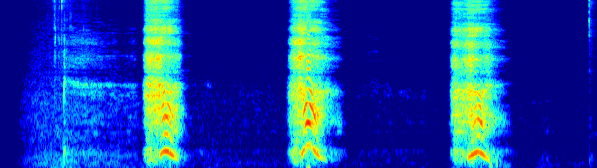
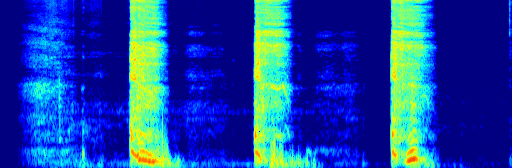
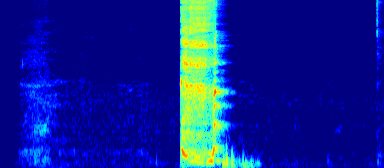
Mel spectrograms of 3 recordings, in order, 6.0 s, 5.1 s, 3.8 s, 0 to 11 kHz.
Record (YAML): exhalation_length: 6.0 s
exhalation_amplitude: 32768
exhalation_signal_mean_std_ratio: 0.33
three_cough_length: 5.1 s
three_cough_amplitude: 32768
three_cough_signal_mean_std_ratio: 0.36
cough_length: 3.8 s
cough_amplitude: 32768
cough_signal_mean_std_ratio: 0.26
survey_phase: beta (2021-08-13 to 2022-03-07)
age: 45-64
gender: Female
wearing_mask: 'No'
symptom_none: true
smoker_status: Never smoked
respiratory_condition_asthma: false
respiratory_condition_other: false
recruitment_source: REACT
submission_delay: 1 day
covid_test_result: Negative
covid_test_method: RT-qPCR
